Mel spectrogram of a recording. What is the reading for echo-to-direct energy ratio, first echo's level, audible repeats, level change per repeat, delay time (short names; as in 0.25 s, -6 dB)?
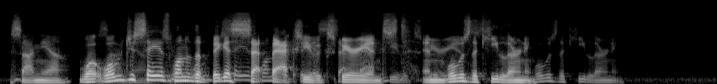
-15.0 dB, -15.0 dB, 1, no steady repeat, 0.871 s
